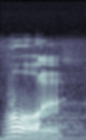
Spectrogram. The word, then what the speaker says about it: womb: womb تنطق بدون ب، فهذا الحرف لا ينطق، نقول womb مثل climb.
